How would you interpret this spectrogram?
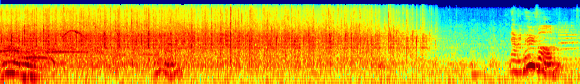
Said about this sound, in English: So here's some another big cheer for the concert band. I think they've done brilliantly.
